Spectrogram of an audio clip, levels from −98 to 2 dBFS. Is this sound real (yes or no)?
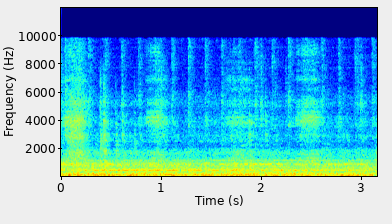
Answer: yes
